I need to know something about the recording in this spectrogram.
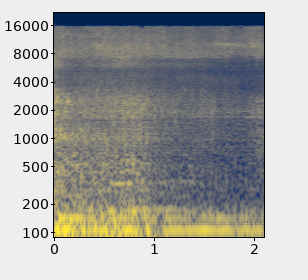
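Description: A deep, loud rumble that slowly fades away, the tail of a sudden heavy hit.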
